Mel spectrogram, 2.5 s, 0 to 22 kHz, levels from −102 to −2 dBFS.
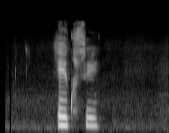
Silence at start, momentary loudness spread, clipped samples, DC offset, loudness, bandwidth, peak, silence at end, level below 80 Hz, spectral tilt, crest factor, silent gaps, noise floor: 0.85 s; 10 LU; under 0.1%; under 0.1%; -26 LUFS; 11 kHz; -8 dBFS; 1.1 s; -88 dBFS; -3.5 dB/octave; 22 dB; none; -70 dBFS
